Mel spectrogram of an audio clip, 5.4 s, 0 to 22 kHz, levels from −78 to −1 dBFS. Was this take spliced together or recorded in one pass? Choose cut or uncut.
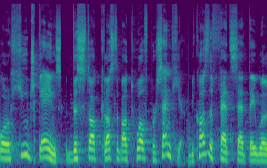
cut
